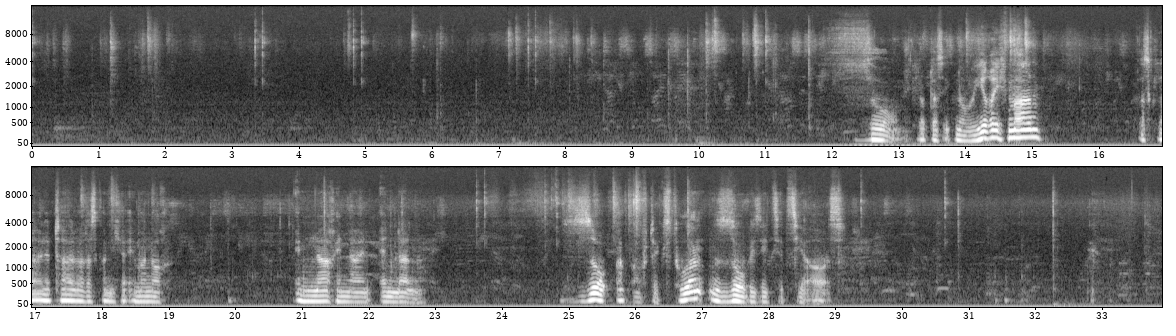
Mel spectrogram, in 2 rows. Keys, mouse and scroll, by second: 10.9-12.5 drag, 11.7-13.3 middle drag, 19.1-23.1 middle drag, 23.7-25.3 drag, 26.9-28.5 middle drag, 29.5-31.1 drag, 31.5-33.9 middle drag.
